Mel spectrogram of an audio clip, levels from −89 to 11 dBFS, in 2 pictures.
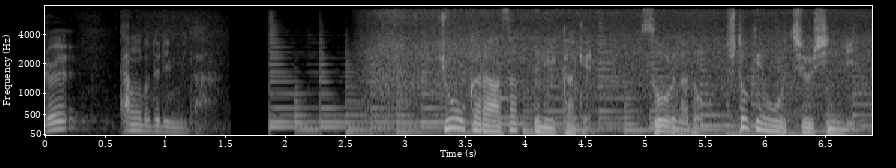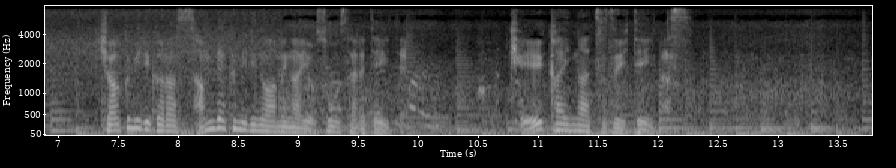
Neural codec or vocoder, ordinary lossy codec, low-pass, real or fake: none; none; 7.2 kHz; real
